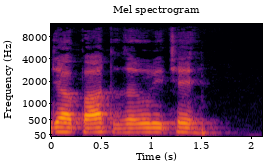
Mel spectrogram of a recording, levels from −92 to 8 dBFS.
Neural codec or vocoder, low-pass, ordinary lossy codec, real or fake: none; 10.8 kHz; Opus, 64 kbps; real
